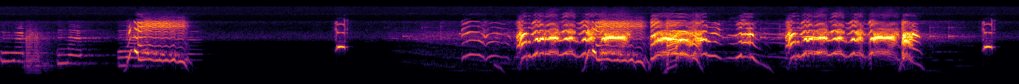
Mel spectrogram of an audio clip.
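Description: A high, squeaky cartoon voice chatters quickly and excitedly, close to the microphone.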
